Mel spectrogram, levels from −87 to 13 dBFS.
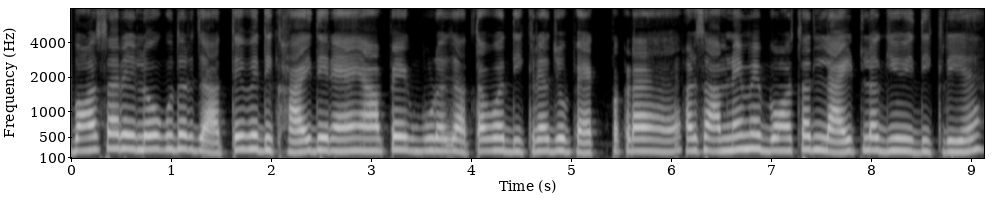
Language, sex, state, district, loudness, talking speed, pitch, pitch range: Hindi, female, Bihar, Jahanabad, -17 LUFS, 225 wpm, 235 Hz, 225-250 Hz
